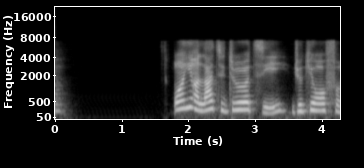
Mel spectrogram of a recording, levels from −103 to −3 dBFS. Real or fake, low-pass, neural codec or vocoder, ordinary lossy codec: fake; 7.2 kHz; codec, 16 kHz, about 1 kbps, DyCAST, with the encoder's durations; none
